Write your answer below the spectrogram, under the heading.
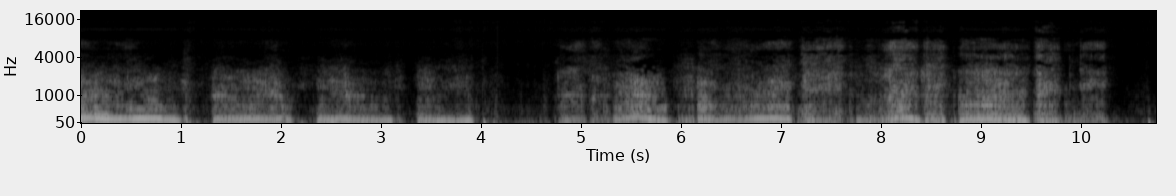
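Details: Corgi; growl; showing disapproval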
